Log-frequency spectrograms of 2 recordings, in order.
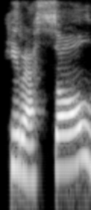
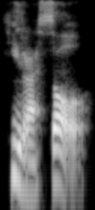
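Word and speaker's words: girasol: this slide, is that G is he. So, there's like a a slight H sound. And therefore hiasol which is the word for sunflower is hiasol. Right?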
